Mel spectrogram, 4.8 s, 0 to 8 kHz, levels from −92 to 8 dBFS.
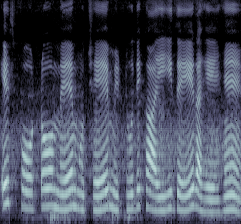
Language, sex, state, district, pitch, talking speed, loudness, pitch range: Hindi, female, Madhya Pradesh, Katni, 210 Hz, 110 wpm, -17 LUFS, 195-230 Hz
